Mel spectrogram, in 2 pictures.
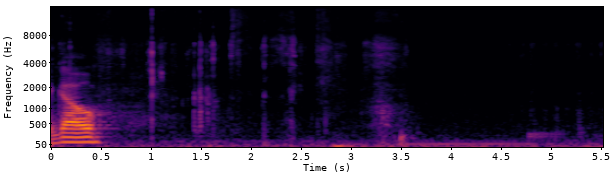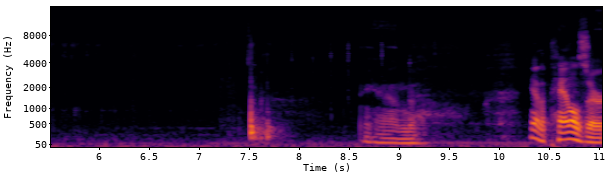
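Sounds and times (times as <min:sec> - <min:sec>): paper rubbing and rustling: 0:00.5 - 0:03.0.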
